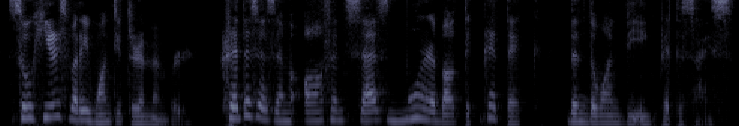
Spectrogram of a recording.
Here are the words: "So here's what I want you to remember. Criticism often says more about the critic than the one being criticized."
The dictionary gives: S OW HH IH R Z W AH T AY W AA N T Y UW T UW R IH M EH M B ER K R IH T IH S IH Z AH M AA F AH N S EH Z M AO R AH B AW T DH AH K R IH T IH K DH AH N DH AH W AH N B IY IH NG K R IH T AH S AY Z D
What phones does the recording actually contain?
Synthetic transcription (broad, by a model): S OW HH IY R S W AH T AY W AA N T Y UW T UW R IH M EH M B ER K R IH T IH S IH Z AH M AA F AH N S EH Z M AO R AH B AW T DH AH K R IH T IH K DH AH N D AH W AH N B IY IH NG K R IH T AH S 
